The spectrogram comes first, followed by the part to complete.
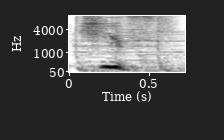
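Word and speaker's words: Kyiv: a produção estou usando a pronúncia mais próxima ocidental da do nome ucraniano original que é tive é tem aqui uma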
